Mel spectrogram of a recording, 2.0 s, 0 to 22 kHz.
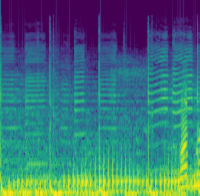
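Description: Background music over the steady running of a KTM Duke 200's single-cylinder engine on the move. A man's voice starts near the end.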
